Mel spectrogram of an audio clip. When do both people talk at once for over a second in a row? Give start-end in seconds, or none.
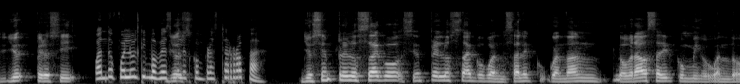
none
